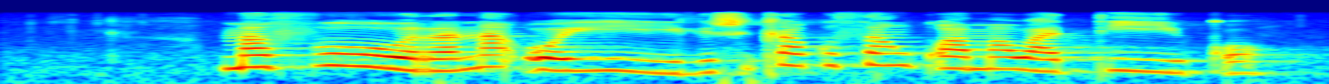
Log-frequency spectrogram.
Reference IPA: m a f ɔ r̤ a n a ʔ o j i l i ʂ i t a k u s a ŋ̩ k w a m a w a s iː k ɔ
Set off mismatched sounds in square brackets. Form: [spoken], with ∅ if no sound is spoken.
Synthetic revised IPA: m a f [u] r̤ a n a ʔ o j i l i ʂ i [t͡ɬ] a k u s a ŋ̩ k w a m a w a [t] iː k ɔ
